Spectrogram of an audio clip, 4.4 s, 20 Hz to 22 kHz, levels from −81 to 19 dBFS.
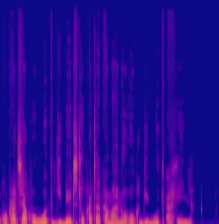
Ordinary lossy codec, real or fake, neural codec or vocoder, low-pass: none; fake; codec, 44.1 kHz, 3.4 kbps, Pupu-Codec; none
